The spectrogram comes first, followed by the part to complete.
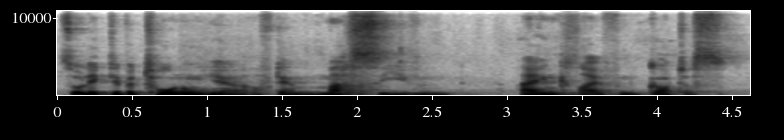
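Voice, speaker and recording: A man's voice: medium pitch, fairly even intonation, measured pace, darkish tone, roomy sound. A man preaching a sermon, speaking animatedly with vivid comparisons and addressing the listeners directly.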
